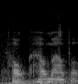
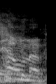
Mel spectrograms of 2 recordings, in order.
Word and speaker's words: Helmeppo: Helmappo. Help. Hello. Call him Hippo. How do you? He said call him Hippo. It is Helmeppo.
